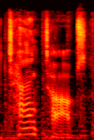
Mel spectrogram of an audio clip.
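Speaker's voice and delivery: ordinary talk, nothing marked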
